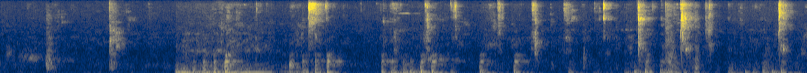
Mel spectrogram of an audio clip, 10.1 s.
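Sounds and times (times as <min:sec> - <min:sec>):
person chewing food: 0:03.2 - 0:10.0
mouth clicks and lip smacks: 0:03.8 - 0:10.0.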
